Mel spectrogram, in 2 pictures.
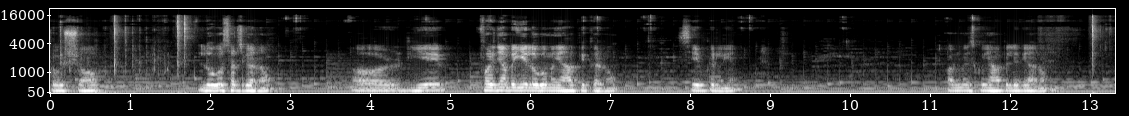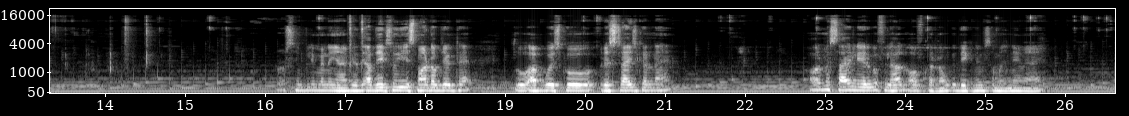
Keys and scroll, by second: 14.3 ctrl+t.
